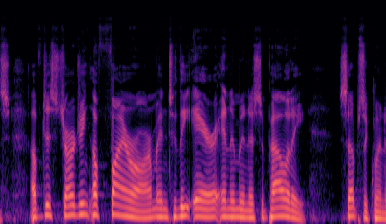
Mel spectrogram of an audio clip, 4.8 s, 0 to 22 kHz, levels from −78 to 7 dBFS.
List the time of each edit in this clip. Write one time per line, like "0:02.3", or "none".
none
